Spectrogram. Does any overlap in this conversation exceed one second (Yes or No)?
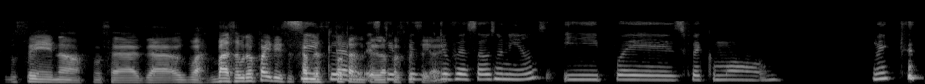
Yes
